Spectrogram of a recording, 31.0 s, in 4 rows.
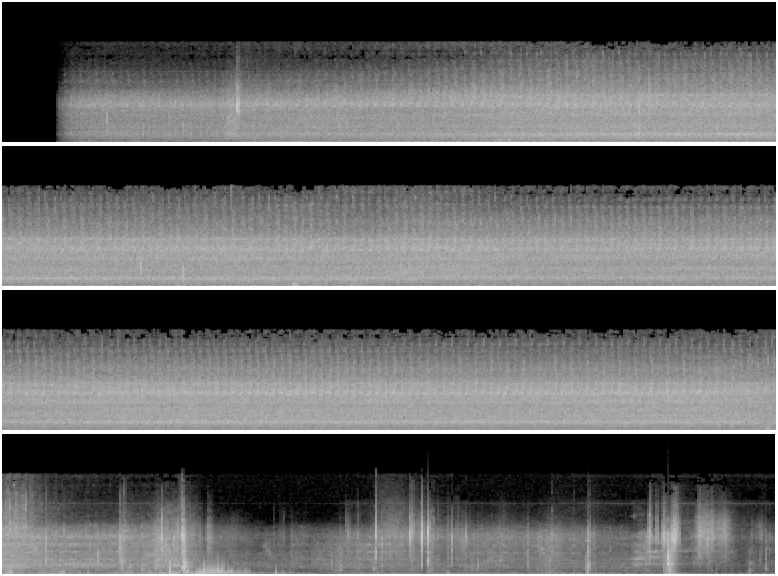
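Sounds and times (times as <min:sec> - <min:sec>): car engine idling: 0:00.6 - 0:30.9
rustling: 0:26.5 - 0:30.9.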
